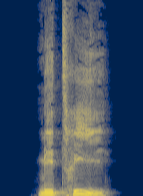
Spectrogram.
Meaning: -metry
- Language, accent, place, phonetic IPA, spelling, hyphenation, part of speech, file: German, Germany, Berlin, [meˈtʁiː], -metrie, -me‧trie, suffix, De--metrie.ogg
